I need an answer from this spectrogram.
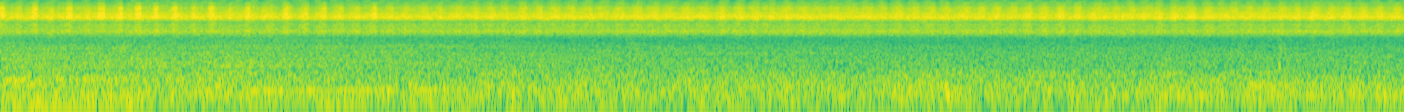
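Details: Cicadas singing above Bandol harbour in the Var, Côte d'Azur, overlooking the calm Mediterranean: a high continuous buzz, clearly pulsed at first and then smoothing into an even drone, slightly softer overall.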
